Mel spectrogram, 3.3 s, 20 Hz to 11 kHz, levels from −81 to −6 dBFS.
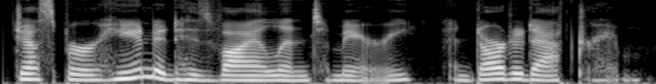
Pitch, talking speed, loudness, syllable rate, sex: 200 Hz, 185 wpm, -19 LUFS, 5.3 syllables/s, female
